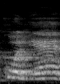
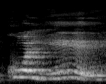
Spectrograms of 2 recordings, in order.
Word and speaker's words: colher: courier quando eu digo colher e a tyler de comer quando eu digo colher realizar a colheita eu escrevo da mesma forma mas quando eu vou pronunciar é diferente mas ela também com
